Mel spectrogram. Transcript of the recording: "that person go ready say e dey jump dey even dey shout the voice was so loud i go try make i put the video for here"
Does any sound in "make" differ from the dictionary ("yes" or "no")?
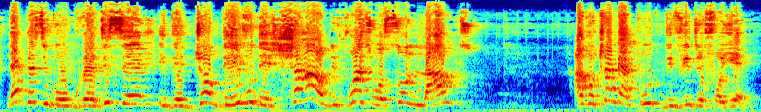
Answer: yes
